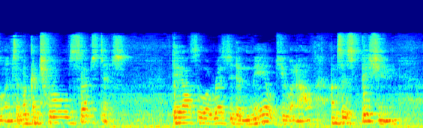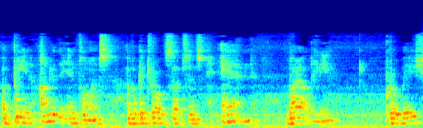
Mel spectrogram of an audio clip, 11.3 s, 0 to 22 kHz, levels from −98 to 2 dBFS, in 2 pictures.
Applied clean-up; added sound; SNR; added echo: none; none; none; reverberation time 0.4 s.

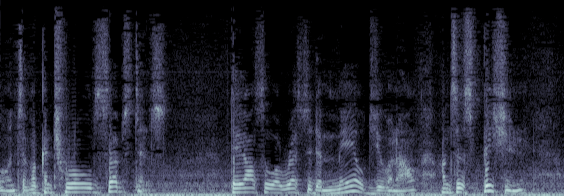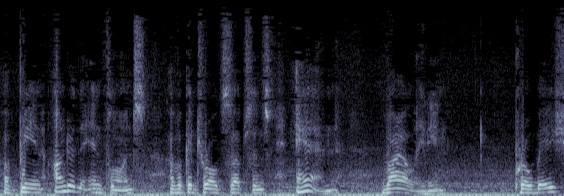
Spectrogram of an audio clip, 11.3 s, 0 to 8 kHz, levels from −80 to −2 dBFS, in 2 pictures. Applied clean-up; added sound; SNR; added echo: none; none; none; none.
